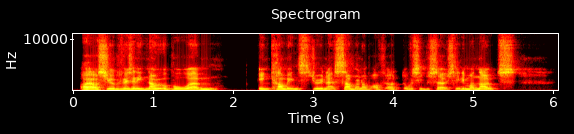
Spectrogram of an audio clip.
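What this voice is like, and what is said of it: Hoarse, strained voice. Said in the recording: “I've lost my voice a bit last night, screaming, all the goals going in. My voice ain't used to that.”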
